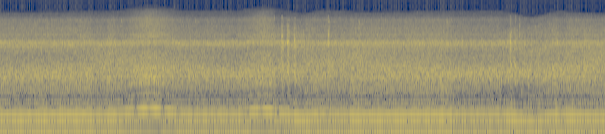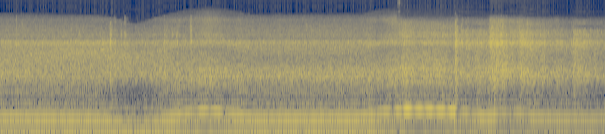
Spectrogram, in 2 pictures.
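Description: A car engine hums steadily, its pitch rising and dipping as it speeds up and slows.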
